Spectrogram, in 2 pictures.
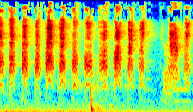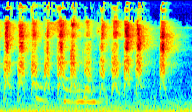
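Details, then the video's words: A young, tame fennec fox kept as an exotic pet at a large pet market in Bangkok, Thailand, gives rapid, harsh, high-pitched yelps, about two or three a second. "ফেনেক ফক্সের আওয়াজটা শুনুন।"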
